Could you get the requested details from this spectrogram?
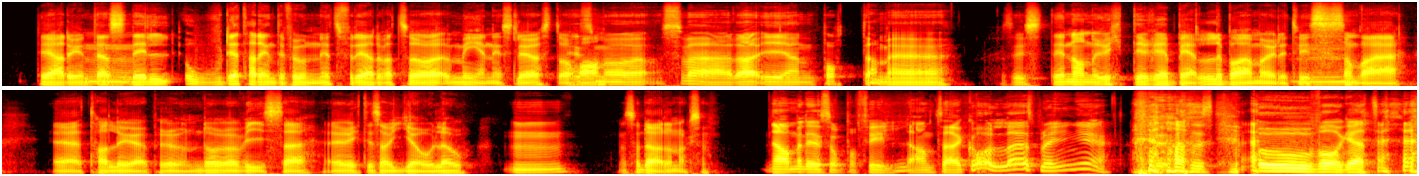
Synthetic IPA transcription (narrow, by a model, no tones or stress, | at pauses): d̪̥ɛhad̪ːəjɪnt̪ɛɛnsd̪ɛuːɖət̪had̪ːɪnt̪əfɵnːɪt̪sfœɖɛhad̪ːəvaʈːsɔmeːnɪŋsløːst̪ɔhɑmɔsvæːɾaʔɪɛnpʰɔt̪ːa̰mɛ | pɾɛsiːsd̪̥ɛːɳɔnɾɪkt̪ɪɾɛbɛlːbɑːɾamœjlɪɡ̚t̪viːssɔmbɑːɾa̰ | t̪ʰɑːɭøːpɾɵnd̪əɾɔviːsaɾɪk̚t̪ɪt̪sojolo | mɛnsɔmd̪œ̰ːɖɛ̰nʔɔ̰ksɔ | jɑːmɛnd̪ɛæsɔpʰɔfʏlːa̰nsæɾkʰɔlːajaspɾɪŋːə | uːvoːɡat̪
